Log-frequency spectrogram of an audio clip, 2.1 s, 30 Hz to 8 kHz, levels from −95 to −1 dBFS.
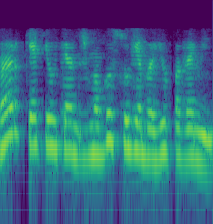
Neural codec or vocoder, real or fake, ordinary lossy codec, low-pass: none; real; AAC, 16 kbps; 7.2 kHz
